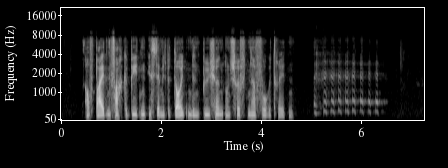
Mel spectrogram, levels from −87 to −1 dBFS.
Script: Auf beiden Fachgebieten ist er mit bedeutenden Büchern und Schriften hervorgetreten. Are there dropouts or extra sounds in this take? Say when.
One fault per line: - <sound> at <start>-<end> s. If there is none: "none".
- laugh at 5.0-6.6 s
